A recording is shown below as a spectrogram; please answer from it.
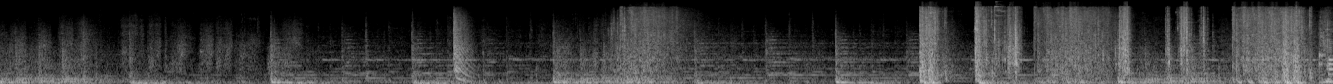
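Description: Gunfire in the video game The Outer Worlds 2 rattles in dense, loud bursts, with sharp impacts and crashes among the shots over a busy combat din that builds toward the end.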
